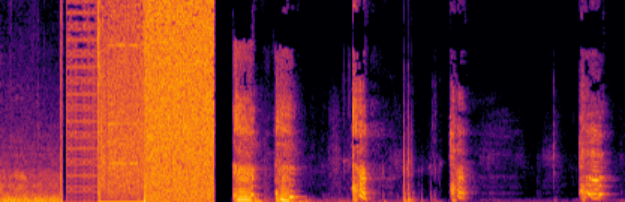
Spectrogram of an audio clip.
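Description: A very loud burst of noise lasting about a second and a half near the start. Then a person coughs and clears their throat in about five short bursts over three seconds.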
